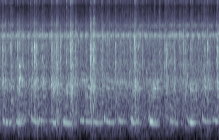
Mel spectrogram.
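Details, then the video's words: Croaking frog during nighttime rain: about ten short, hollow, low notes in quick succession, slightly uneven spacing, with heavy rain noise and sharp drip taps behind. "suara hujan dan suara kodok di tengah heningnya malam"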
